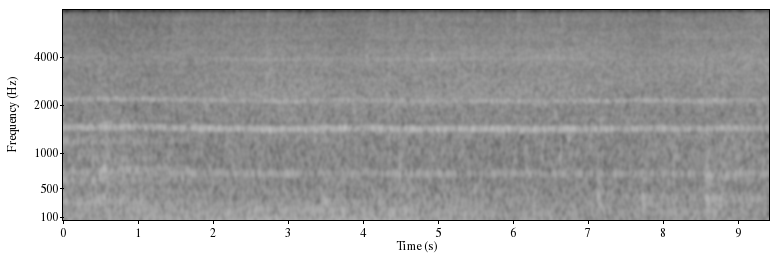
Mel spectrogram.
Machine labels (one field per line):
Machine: pump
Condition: normal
